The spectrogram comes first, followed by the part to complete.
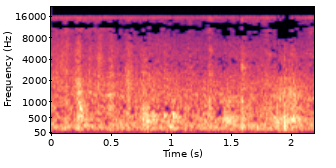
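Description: Faint, irregular rustling and light pattering of a small white terrier's paws trotting over artificial turf.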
